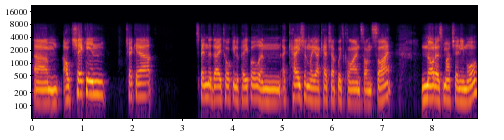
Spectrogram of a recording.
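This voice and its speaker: Against a quiet background, a man speaks with an Australian accent at a fairly high pitch. His pace is moderate, and his pitch variation is ordinary. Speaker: cybersecurity analyst. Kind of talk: interview.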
